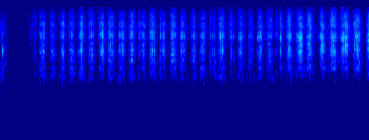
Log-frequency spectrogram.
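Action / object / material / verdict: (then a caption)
scrape / black-coated scratch art paper card scratched with a wooden stylus / coated paper / none. A wooden stylus scratches grass strokes along the bottom edge of a flat black-coated scratch art card. It makes a quick, steady run of short, dry, bright scraping strokes, about four per second, with almost no low end. Each stroke stops dead with no ring.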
